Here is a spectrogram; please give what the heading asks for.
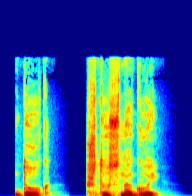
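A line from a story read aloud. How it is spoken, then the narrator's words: Voiceless whisper. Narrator (Russian): Шепотом, голоса почему-то не было, спросил я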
